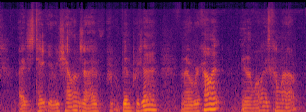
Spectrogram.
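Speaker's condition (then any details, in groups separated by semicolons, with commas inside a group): Brain injury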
